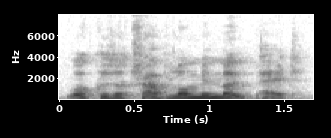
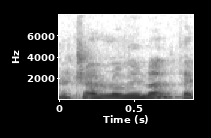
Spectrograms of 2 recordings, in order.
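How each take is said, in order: First: Said in the usual way. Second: High and loud, mock disbelief; incredulous repeat. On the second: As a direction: retell the absurd answer with raised voice. Repeats the absurd answer in the retelling.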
